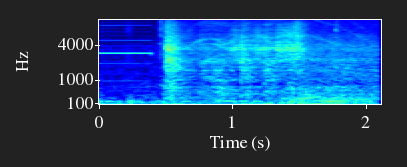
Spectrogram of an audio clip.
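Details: Mitsubishi Xpander after a no-crank, no-start fault was fixed (a loose wiring socket cut supply to the relay): brief chime, then a quick crank that catches at once and settles into an even idle; a clean, healthy start.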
